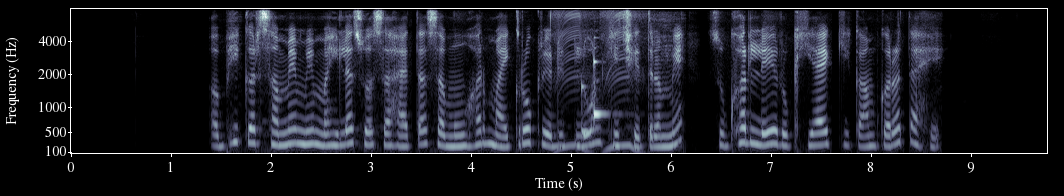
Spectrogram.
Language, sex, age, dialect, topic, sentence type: Chhattisgarhi, female, 18-24, Northern/Bhandar, banking, statement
